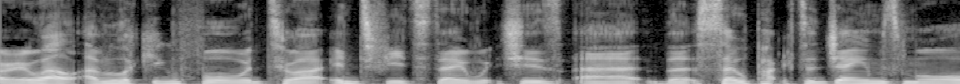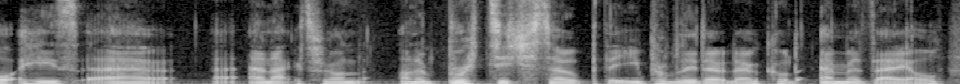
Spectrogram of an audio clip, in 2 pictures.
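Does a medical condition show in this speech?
No.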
